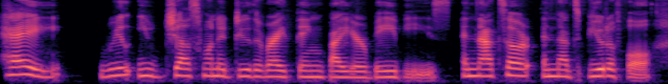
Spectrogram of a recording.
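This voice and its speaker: A woman's medium-pitched voice with a New York accent, dry and close with no echo, on a very clean recording with a silent background. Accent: American, New York. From upstate New York (Albany). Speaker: financial therapist. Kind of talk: casual interview chat.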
